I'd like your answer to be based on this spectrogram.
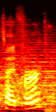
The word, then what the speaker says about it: Typhur: Typhur? – Yes.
